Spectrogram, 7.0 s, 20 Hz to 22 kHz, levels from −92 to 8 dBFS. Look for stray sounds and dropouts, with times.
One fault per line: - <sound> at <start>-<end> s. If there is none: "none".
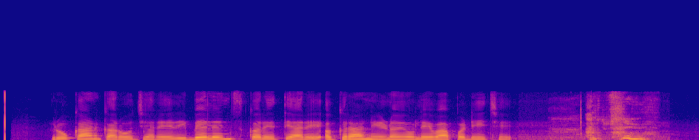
- sneeze at 5.5-6.6 s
